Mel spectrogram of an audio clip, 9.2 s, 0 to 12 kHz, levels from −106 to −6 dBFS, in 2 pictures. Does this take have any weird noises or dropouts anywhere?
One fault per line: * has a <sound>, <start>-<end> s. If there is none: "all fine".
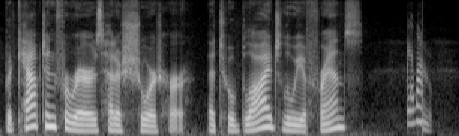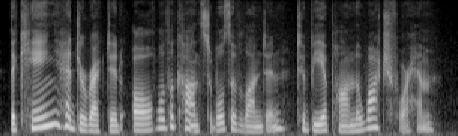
* has a chirp, 4.1-4.3 s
